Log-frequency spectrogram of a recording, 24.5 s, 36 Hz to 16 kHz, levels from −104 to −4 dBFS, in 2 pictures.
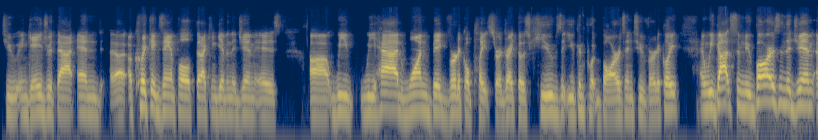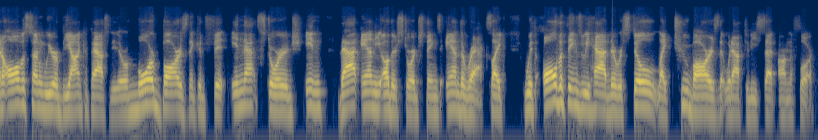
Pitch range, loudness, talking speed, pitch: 115-145 Hz, -27 LUFS, 235 wpm, 130 Hz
